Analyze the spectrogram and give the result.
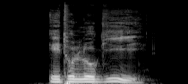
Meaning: ethology
- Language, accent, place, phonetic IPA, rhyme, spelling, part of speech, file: German, Germany, Berlin, [ˌetoloˈɡiː], -iː, Ethologie, noun, De-Ethologie.ogg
